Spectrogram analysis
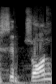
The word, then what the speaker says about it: Citroën: सिट्रॉन बोलते हैं कि सिट्रॉ बोलते हैं? Citroën. I think Because it's a French में N pronounce नहीं तो इट्स अ होता।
